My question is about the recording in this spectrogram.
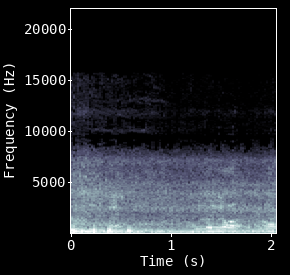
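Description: Road and engine noise of a moving car, heard from inside the cabin, with faint voices talking in the second half.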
